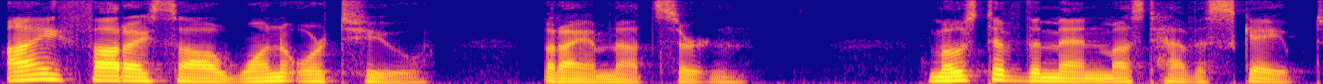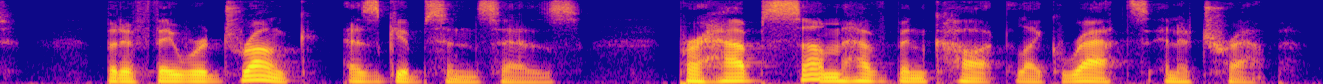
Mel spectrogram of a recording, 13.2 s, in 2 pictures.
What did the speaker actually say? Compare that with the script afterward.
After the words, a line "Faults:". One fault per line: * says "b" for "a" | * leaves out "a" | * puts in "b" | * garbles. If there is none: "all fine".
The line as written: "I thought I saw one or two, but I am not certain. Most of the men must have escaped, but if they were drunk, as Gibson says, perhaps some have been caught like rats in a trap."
"I thought I saw one or two, but I am not certain. Most of the men must have escaped, but if they were drunk, as Gibson says, perhaps some have been caught like rats in a trap."
Faults:
all fine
